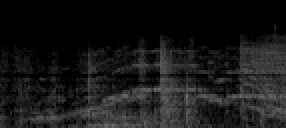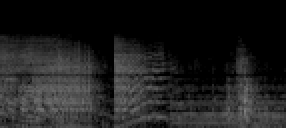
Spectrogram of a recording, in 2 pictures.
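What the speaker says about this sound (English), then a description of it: "Creaking house, check." An old house creaks with long, drawn-out groaning sweeps that rise and fall, loud and close, with a sharp break partway through and voices talking underneath.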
